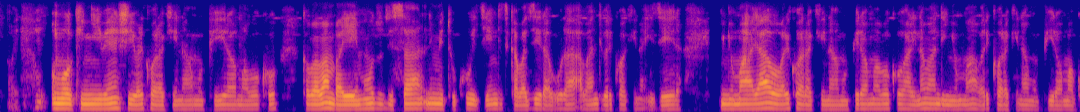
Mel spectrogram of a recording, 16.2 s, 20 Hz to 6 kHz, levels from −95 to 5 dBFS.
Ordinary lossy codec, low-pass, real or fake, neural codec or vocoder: Opus, 24 kbps; 5.4 kHz; real; none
